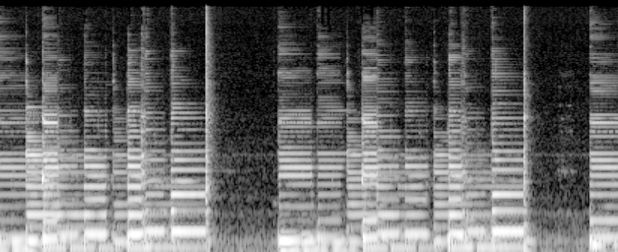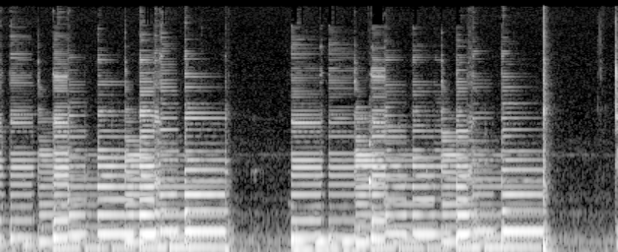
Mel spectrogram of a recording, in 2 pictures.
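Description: Guitar playing the main riff of a song, a repeating chordal pattern in steady phrases separated by brief pauses, clear and close with no talking.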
